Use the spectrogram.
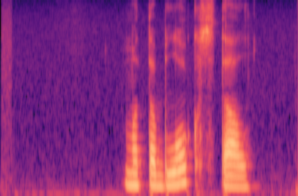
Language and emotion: Russian, neutral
